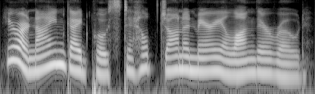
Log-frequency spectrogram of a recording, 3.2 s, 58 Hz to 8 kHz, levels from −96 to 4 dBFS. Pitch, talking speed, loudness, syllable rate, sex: 195 Hz, 230 wpm, -16 LUFS, 5.9 syllables/s, female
